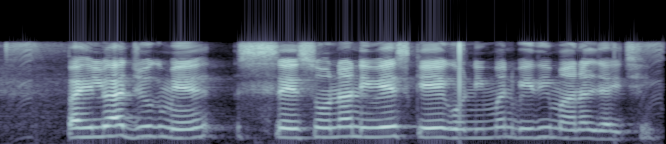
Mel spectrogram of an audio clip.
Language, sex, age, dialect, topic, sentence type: Magahi, male, 18-24, Western, banking, statement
